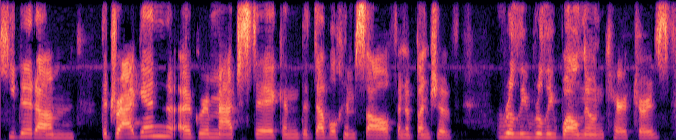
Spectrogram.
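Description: A woman speaks in a relaxed podcast interview. She is chatty and upbeat and leans on fillers like "like" and "um". Her voice sits at an ordinary pitch, and the recording is dry and close with no room sound. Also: no room sound, low-quality recording. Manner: chatty, upbeat, many fillers like "like" and "um", laughs often. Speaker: interview guest, 2D animator.

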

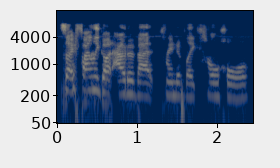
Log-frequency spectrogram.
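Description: A woman's voice: medium pitch, very fast, fairly bright tone, rough recording. A woman guest on a podcast interview, talking in a chatty, upbeat way with lots of fillers. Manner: chatty, upbeat, many fillers like "like" and "um", laughs often.

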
